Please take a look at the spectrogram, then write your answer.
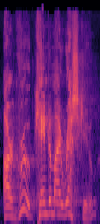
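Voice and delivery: ordinary talk, nothing marked

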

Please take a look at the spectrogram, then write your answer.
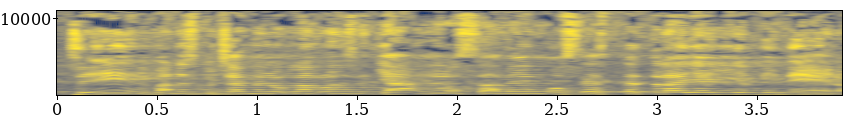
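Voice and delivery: high laughing mock alarm. Real, not acted. Priest joking to the congregation about thieves, laughing. Jokes thieves will hear.

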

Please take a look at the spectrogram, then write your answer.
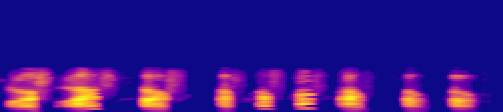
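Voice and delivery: yappy little puppy yaps; puppy barking. Pretend. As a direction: bark like a small puppy. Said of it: "I can speak puppy".

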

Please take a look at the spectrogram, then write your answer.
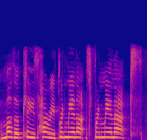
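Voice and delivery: calling out to mother; Jack calling. Acted. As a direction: call for help from the beanstalk. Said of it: "he called out".

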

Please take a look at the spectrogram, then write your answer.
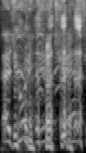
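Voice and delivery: put-on high, slow old cowboy drawl with a Boston lilt; Walter Brennan cowboy. Mocking a Boston cowboy to friends, high slow old-timer voice. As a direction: mimic a creaky old Western sidekick. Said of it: "playing a cowboy with a Boston accent".

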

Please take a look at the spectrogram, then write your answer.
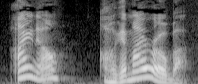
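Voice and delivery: bursting with the idea; excited idea. Acted. Little sister thinking of her robot, excited. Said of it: "Little sister said".

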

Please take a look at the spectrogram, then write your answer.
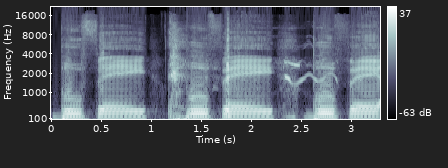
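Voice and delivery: loud, drawn-out repeated word; mock outburst. Host ribbing his co-host over a running joke, loud mock outburst. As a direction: belt each word out slowly in mock outrage. Replays last episode's buffet outburst.

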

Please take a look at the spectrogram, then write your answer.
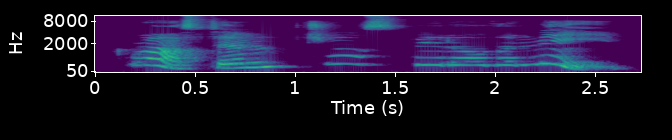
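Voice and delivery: usual speaking voice

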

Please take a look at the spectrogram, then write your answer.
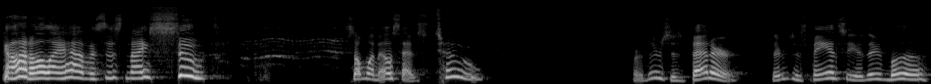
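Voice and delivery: hammed-up jealous whine; mock complainer. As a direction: whine at God about the suit. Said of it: "Sounds like us sometimes".

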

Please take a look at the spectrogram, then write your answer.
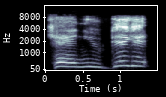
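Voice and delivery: high, slow wrestler-style callout; wrestling catchphrase. Acted. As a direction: belt it like a wrestling promo.

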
